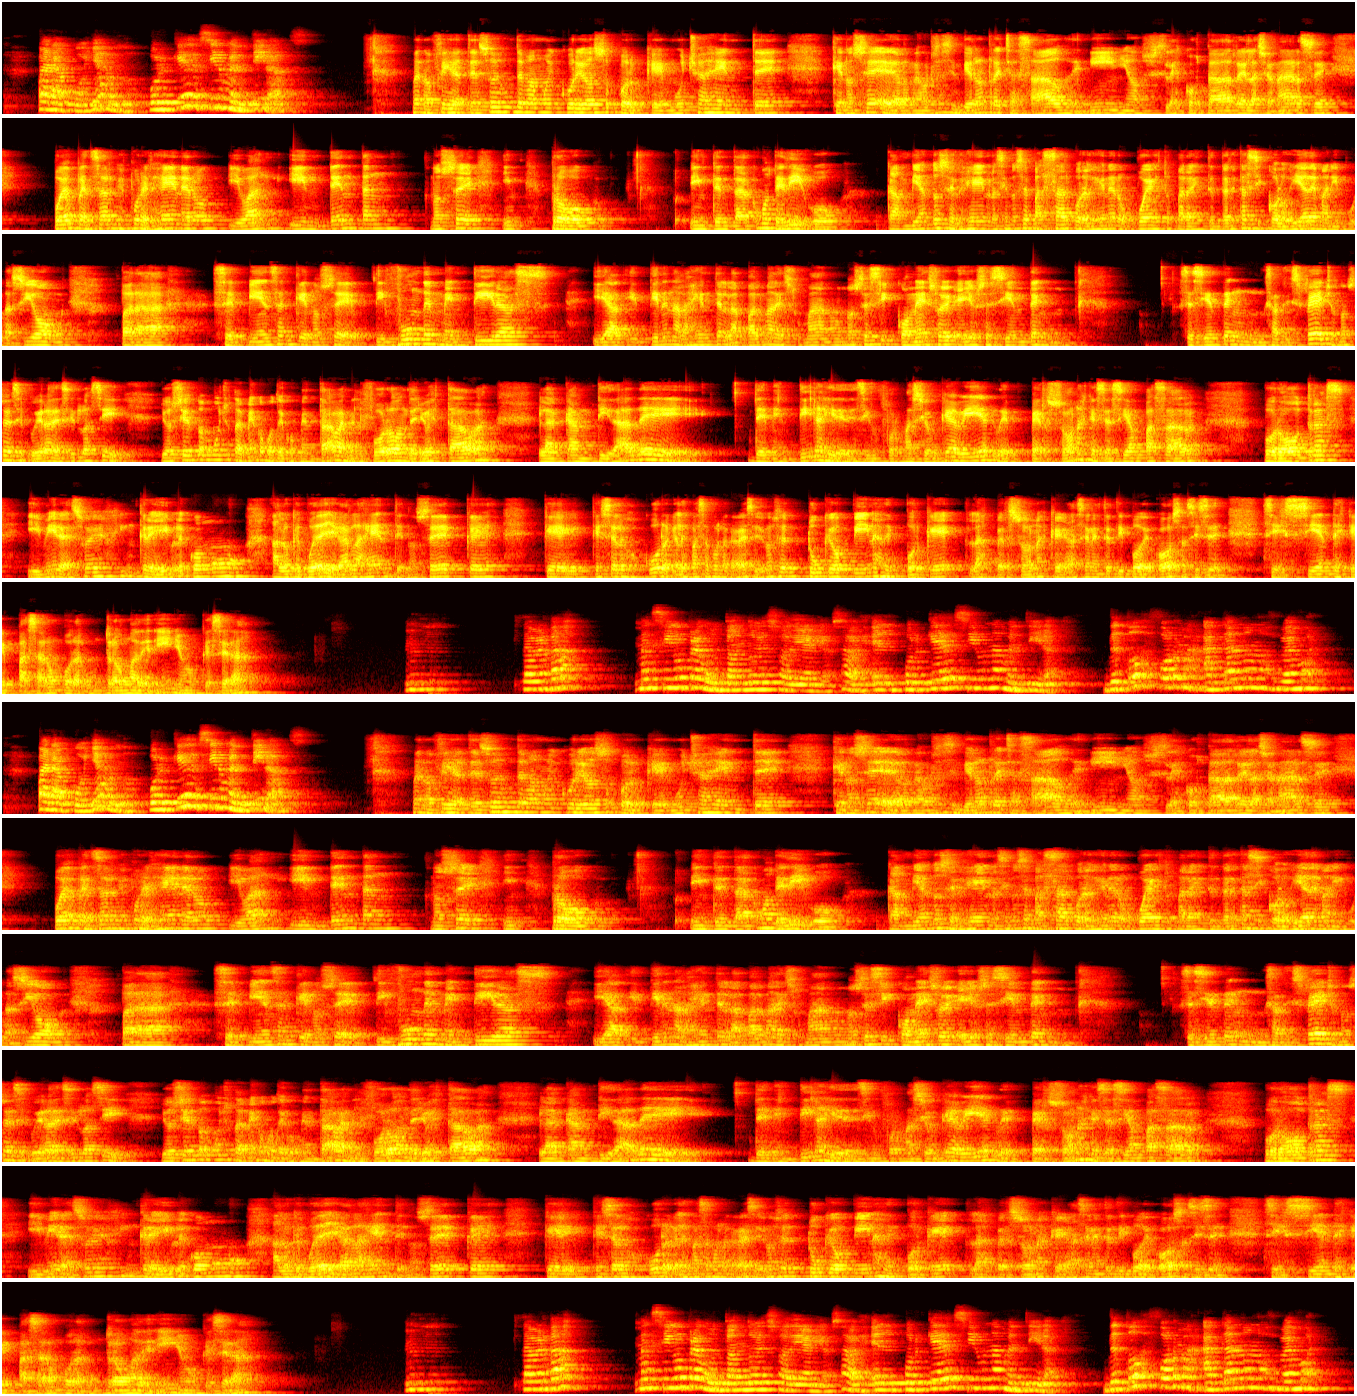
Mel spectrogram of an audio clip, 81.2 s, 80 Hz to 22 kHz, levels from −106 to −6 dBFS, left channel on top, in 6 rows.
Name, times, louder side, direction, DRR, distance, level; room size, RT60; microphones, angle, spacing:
voice 1, 0.4-2.8 71.7-72.1 72.8-73.4 74.0-78.2 78.7-80.7, right 1 dB, 35° right, -1 dB, 0.7 m, -30 dB
voice 2, 3.6-13.6 14.1-17.4 17.8-19.5 19.8-20.0 20.4-22.0 22.4-38.1 38.8-47.5 48.0-70.1, left 5 dB, 90° left, 5 dB, 0.5 m, -28 dB
3.3 x 2.3 x 2.8 m, 0.77 s
head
